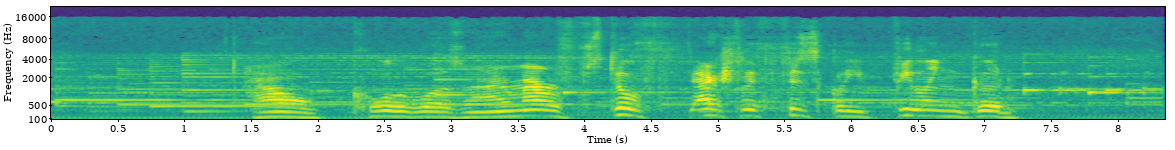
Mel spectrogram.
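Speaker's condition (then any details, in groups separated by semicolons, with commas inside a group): Traumatic brain injury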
